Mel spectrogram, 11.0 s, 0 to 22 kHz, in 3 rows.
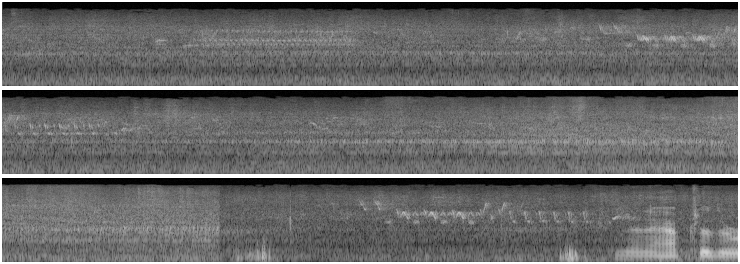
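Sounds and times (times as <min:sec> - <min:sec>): tractor engine droning: 0:00.0 - 0:11.0
bird chirping: 0:00.7 - 0:06.6, 0:09.0 - 0:10.7.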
